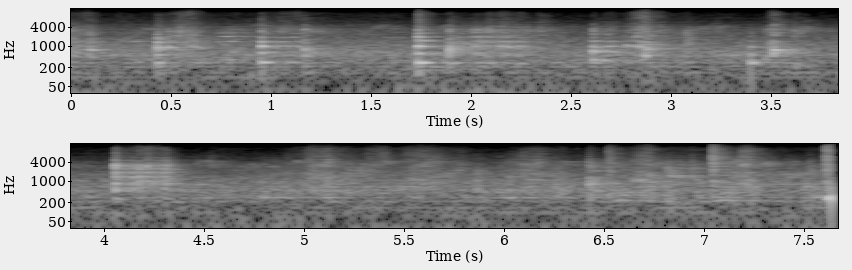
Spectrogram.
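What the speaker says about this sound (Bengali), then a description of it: "পেঁয়াজগুলো লাল লাল করে ভাজা হয়ে গেছে, এবার আমি বেটে রাখা মশলাটা দিয়ে দেবো।" Ground spice paste is stirred into red-fried onions in a pan, with repeated scraping and clinking of a utensil against the pan and a faint sizzle underneath, close and moderately loud, with no voices.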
